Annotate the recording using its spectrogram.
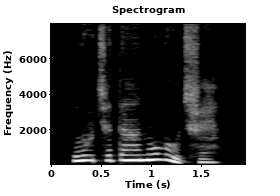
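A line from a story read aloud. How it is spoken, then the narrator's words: Sigh. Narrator (Russian): вздохнула Женька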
